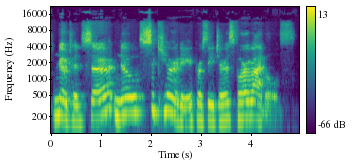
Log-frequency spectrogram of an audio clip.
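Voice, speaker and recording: A woman's voice: lowish voice, expressive, takes it slowly, echoey room. A woman playing a nervous, dutiful junior officer in a comedy sci-fi radio play, reporting deferentially.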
